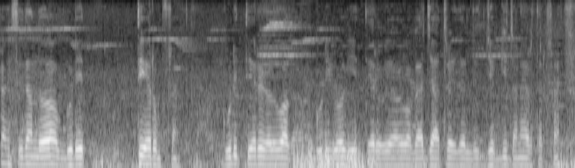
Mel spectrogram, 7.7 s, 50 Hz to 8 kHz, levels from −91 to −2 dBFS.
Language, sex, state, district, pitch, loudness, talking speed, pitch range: Kannada, male, Karnataka, Raichur, 125 Hz, -18 LUFS, 115 wpm, 120-135 Hz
